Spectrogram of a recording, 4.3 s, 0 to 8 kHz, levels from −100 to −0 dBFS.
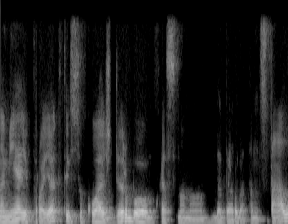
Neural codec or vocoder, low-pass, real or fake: none; 7.2 kHz; real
